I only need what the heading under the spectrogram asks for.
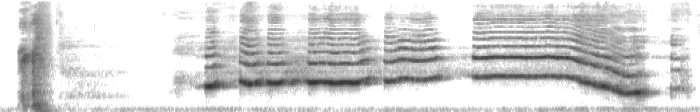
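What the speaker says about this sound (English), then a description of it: "Sounds exactly like my whistle tones." After a sharp breathy burst, thin whistling tones sound in a few short bursts, then a long sustained note that slides downward before fading.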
